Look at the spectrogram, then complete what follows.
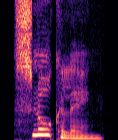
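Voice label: "snorkelling", English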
